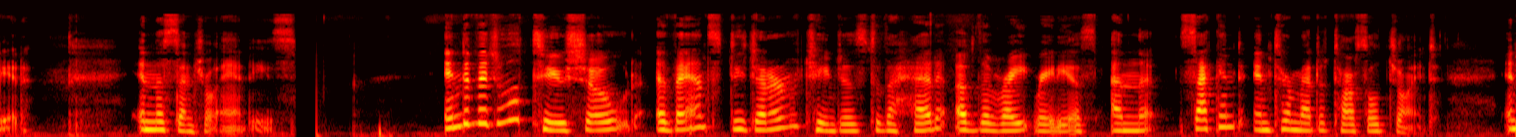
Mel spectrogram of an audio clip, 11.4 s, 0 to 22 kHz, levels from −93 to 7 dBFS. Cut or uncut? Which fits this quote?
uncut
